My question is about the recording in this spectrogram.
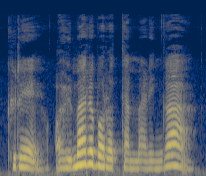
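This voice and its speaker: A woman voicing a cautious middle-aged man who calmly tries to rein in his drunken friend in an audiobook of a classic story. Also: medium pitch, a little fast, close to an everyday voice. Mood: mild concern. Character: cautious middle-aged male drinking friend, mild and sensible. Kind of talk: dramatic audiobook reading.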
